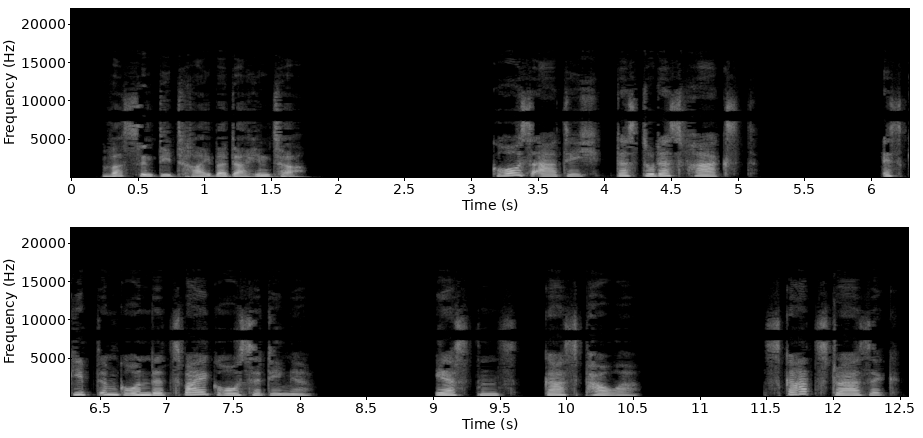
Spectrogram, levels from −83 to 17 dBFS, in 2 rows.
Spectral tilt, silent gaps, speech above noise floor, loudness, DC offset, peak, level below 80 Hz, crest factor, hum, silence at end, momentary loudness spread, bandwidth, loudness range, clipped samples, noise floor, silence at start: -6 dB/octave; 1.91-3.06 s, 5.25-5.99 s, 8.20-8.99 s, 10.67-11.47 s; over 69 dB; -22 LUFS; under 0.1%; -4 dBFS; -50 dBFS; 18 dB; none; 0.1 s; 11 LU; 15 kHz; 3 LU; under 0.1%; under -90 dBFS; 0.25 s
